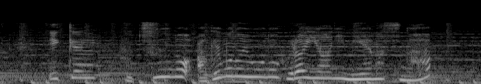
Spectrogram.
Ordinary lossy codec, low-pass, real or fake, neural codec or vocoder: MP3, 48 kbps; 7.2 kHz; real; none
